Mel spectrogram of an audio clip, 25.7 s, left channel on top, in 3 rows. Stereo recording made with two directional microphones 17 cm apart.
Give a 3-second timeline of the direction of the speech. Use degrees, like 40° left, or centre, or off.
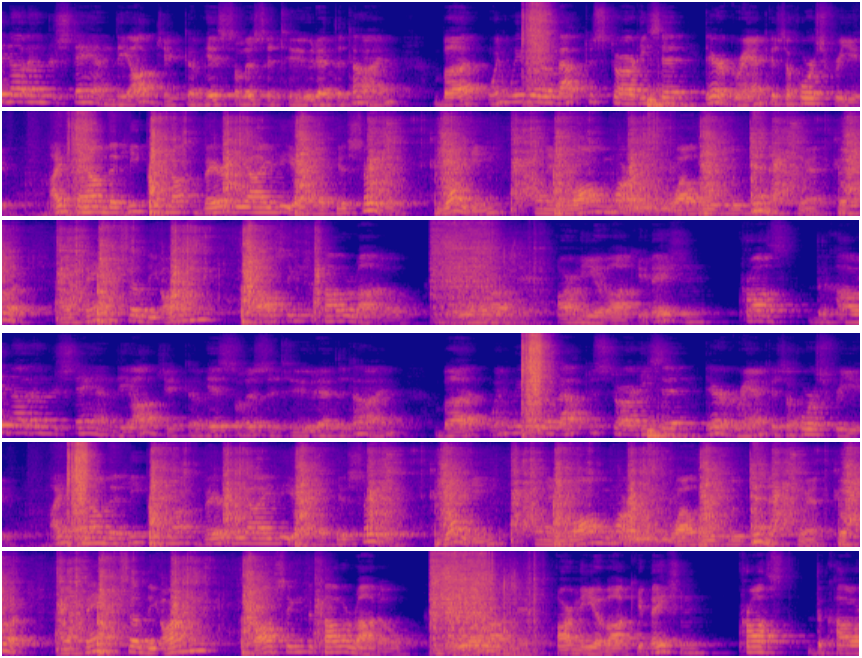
60° left, 60° left, 50° left, 30° left, 10° left, 10° right, 40° right, 50° right, 60° right.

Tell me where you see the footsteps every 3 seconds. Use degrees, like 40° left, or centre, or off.
off, off, 50° left, 20° left, 10° right, 10° right, 10° left, off, off.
